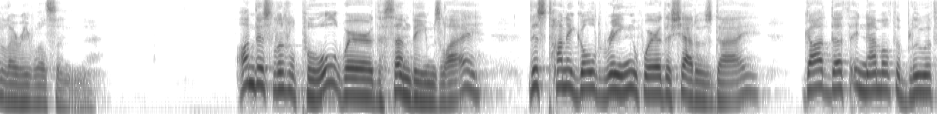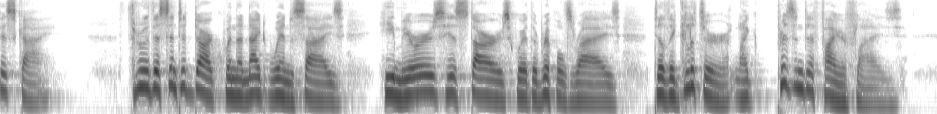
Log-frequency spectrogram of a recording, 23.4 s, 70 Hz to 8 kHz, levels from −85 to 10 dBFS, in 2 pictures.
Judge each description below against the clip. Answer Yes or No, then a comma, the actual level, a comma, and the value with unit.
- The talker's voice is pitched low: No, medium, 155 Hz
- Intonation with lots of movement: Yes, wide, 6.0 semitones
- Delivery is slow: Yes, slow, 130 wpm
